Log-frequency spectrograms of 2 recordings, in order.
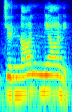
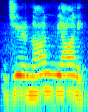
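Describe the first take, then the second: Both takes have the same delivery.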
